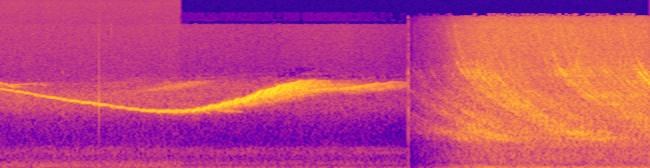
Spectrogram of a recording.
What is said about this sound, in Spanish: Estas ondas se llaman ondas de coro. y a menudo se escuchan en el amanecer. Mire qué hermoso sonido que emite hmm. la Tierra.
